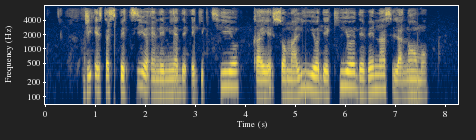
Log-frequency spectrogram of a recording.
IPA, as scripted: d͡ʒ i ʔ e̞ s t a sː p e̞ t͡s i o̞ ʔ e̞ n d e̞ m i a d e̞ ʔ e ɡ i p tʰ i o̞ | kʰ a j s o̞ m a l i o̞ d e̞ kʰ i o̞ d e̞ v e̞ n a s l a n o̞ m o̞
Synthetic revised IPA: d͡ʒ i ʔ e̞ s t a sː p e̞ t͡s i o̞ ʔ e̞ n d e̞ m i a d e̞ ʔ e ɡ i p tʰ i o̞ | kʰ a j s o̞ m a l i o̞ d e̞ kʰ i o̞ d e̞ v e̞ n a s l a n o̞ m o̞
